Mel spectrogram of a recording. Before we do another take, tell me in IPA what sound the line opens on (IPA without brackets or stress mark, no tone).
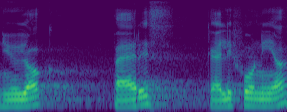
n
